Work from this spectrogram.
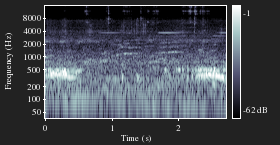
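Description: A male pigeon coos in a loft in Bagnan, two low, throaty coo bursts at the start and end over faint background noise.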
